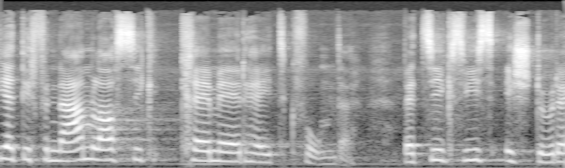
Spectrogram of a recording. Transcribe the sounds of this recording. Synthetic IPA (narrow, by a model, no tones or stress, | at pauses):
ihɛt̪ːɪɾfəɾnæːmlɑsikkʰχɛmeːɾɦɛɪt̪kfʊnd̪ə̰ | b̥ɛt͡siːɪksʋiːsɪʃtøɾə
